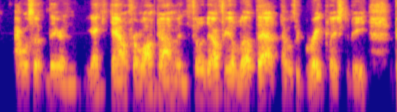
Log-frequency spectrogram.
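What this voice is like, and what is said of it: Southern American accent. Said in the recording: “I never lost this accent. So I always got identified as a Southerner”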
